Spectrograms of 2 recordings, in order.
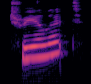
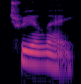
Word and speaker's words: triolet: the word trio let which might be pronounced that link French it would be true or learning it can be pronounced tree lit or tree la a poem of eight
